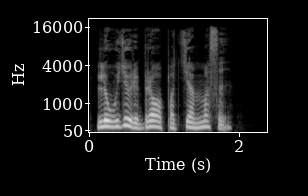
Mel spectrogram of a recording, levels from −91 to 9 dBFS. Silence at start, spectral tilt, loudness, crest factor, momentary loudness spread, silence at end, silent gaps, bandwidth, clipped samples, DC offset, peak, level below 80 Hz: 0.1 s; -8 dB/octave; -17 LUFS; 16 dB; 12 LU; 0.5 s; none; 16.5 kHz; under 0.1%; under 0.1%; 0 dBFS; -62 dBFS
